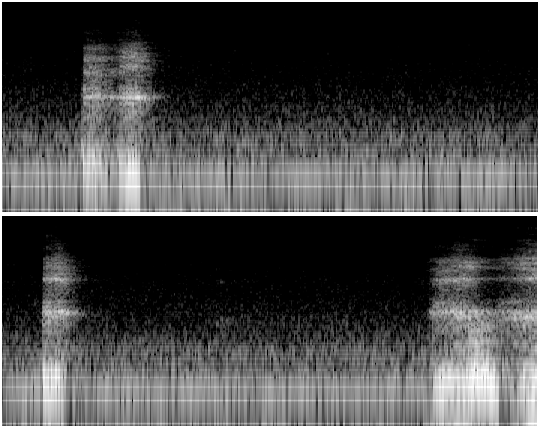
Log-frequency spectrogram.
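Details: Snoring during sleep: three short, rough snoring breaths several seconds apart over a steady low room hum.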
